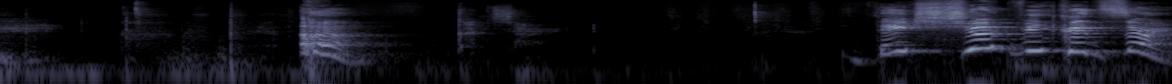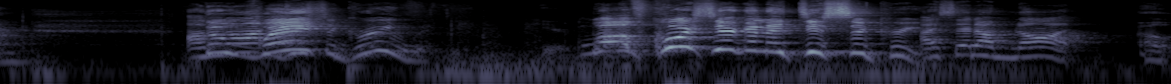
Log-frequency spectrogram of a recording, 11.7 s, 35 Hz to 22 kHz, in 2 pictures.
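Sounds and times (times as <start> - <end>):
person clearing throat: 1.5 - 2.0
speech: 4.4 - 6.0, 6.8 - 8.1, 8.8 - 11.7.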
